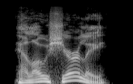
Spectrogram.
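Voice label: hello, male; trainer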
